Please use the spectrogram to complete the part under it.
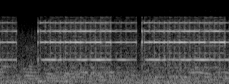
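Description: A telephone at an emergency dispatch center rings with a steady, high electronic tone, a faulty, jamming line that rings almost continuously, broken only by two brief dropouts.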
